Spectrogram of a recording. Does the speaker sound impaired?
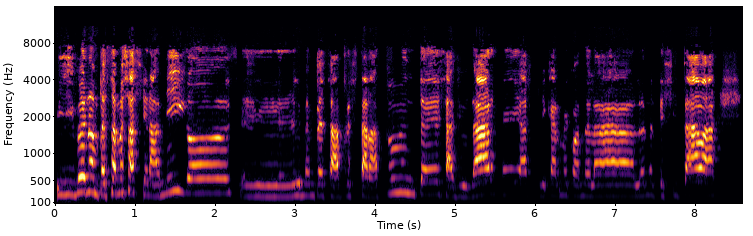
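Yes: profound bilateral hearing loss, post-meningitis profound bilateral sensorineural hearing loss; profound bilateral hearing loss from meningitis at four, cochlear implant at 30, earlier limited hearing aid; flat audiogram, hears nothing without implant, other ear unusable, second implant planned at Sierga, masks hinder; speech surprises people given deafness, childhood speech therapy abroad, relies on lip reading and facial gestures.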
